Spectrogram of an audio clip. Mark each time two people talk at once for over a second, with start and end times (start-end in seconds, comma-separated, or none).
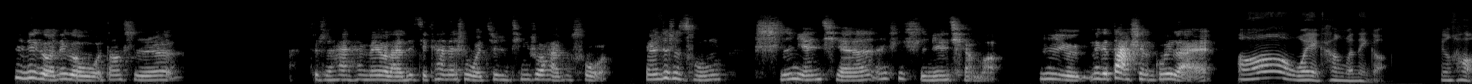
none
